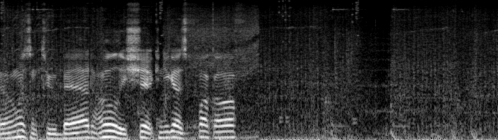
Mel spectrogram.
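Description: A heavy gun fires rapid blasts.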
